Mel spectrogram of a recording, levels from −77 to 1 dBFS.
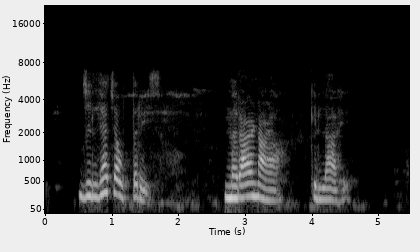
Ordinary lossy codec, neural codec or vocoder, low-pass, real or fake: Opus, 24 kbps; codec, 16 kHz, 16 kbps, FreqCodec, smaller model; 7.2 kHz; fake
